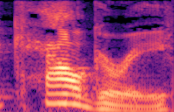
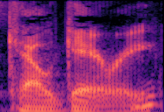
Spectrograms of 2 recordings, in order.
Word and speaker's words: Calgary: So these kids live in Calgary, which is pronounced, by the way, Calgary. – Calgary. – I told you I talked to an actual Canadian, and she told me no one says Calgary.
